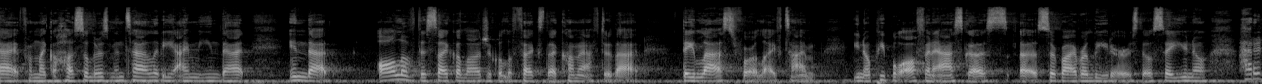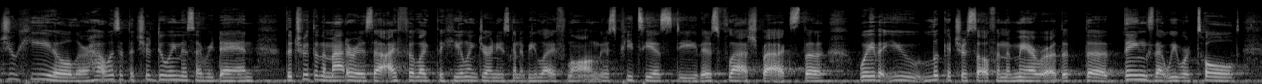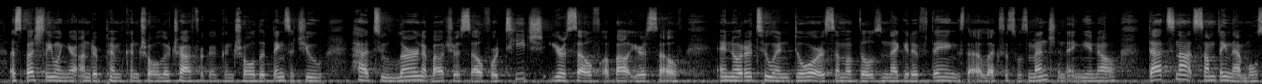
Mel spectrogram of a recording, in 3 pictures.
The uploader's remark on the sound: Live from REVOLT WORLD.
